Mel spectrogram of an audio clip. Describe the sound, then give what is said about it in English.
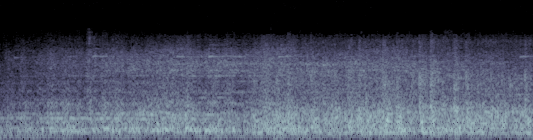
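A slow freight train bound for Junction City rumbles in and stops just short of a bonfire lit on the tracks, a steady, dense roar of rolling wheels and rattling cars that holds at an even loudness throughout, with no voices. “Fifteen minutes later, the slow freight for Junction City stopped just short of it.”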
